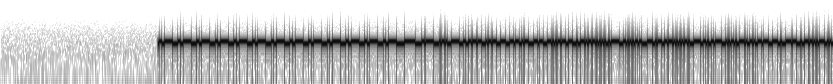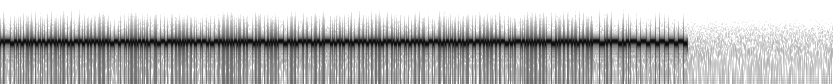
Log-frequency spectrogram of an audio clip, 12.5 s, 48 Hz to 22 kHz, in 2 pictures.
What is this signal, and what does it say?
NAVTEX (SITOR-B), 100 baud, 170 Hz shift, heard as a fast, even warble, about 1000 Hz centre. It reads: ZCZC RA54 NAV WARNING 94. WRECK IN PSN 54-04N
